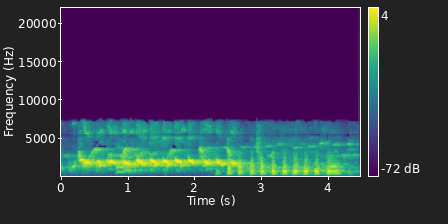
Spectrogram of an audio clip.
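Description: White-crested laughing thrushes calling in a fast, warbling chatter. About two seconds in, a low, steady-pitched tone joins, pulsing about six times a second.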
